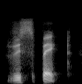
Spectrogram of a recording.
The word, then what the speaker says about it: respect: It's respect. The emphasis is on the second syllable. Spect. Respect.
